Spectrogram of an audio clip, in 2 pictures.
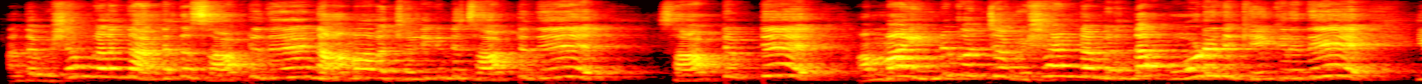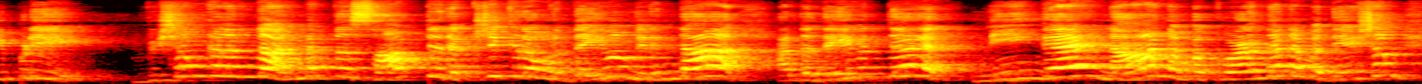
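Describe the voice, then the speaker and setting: A woman's voice: very high voice, animated, fairly quick, fairly bright tone, pitched above the performer's own voice. A woman voicing a grief-struck but devoted queen mother in a told religious story. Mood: pleading, fervent. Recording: very echoey hall, far from mic.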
